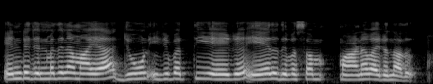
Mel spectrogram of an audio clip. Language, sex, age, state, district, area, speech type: Malayalam, female, 30-45, Kerala, Thiruvananthapuram, rural, read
